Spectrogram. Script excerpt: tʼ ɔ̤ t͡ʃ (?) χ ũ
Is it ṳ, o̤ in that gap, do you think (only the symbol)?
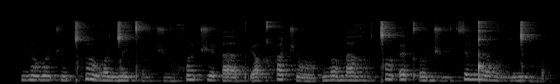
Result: o̤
